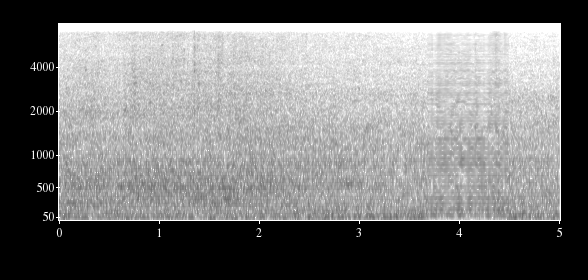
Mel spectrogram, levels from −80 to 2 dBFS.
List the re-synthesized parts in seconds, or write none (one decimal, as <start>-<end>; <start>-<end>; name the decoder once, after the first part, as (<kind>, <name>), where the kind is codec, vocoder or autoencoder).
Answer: 3.7-4.5 (vocoder, HiFi-GAN)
